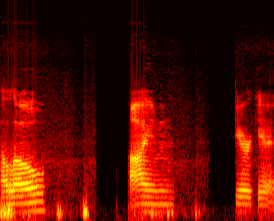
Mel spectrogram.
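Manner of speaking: slow, over-careful, over-enunciated speech, I'm drawn out. Voicing a character who greets a creature: loud and slow, as if to a deaf person. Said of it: "kind of a bit loud and a bit slow".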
